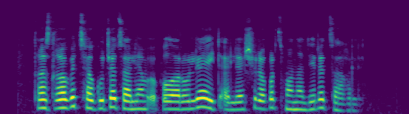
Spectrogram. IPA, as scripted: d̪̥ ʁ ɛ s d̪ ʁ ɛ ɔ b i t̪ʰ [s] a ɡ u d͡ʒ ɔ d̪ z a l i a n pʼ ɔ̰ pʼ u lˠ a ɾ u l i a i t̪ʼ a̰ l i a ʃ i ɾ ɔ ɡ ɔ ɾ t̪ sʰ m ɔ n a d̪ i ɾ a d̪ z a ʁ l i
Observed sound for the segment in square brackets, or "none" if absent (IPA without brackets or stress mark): s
